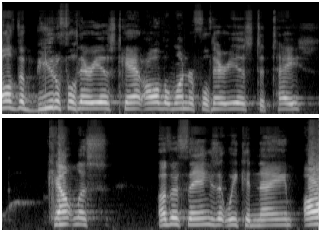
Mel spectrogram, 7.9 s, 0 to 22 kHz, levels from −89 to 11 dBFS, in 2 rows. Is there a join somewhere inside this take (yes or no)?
yes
